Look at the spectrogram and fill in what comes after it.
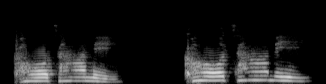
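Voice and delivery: ghostly, eerie, very slow, high half-whisper. Voicing the old suit on the wall, half-whispering to the viewers. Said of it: "whispering to us".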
